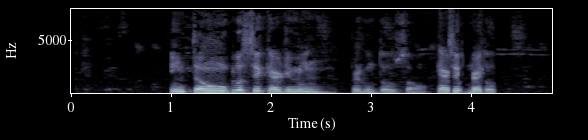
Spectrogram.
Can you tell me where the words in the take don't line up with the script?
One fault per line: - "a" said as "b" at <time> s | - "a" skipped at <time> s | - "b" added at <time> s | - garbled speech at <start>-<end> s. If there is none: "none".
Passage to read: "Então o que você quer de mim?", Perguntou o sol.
- "que" skipped at 1.6 s
- garbled speech at 3.6-4.2 s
